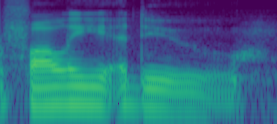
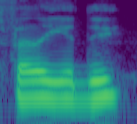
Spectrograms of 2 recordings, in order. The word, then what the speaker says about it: Folie à Deux: go Joker Folly Ado okay it's pronounced fly Ado fly Folly adoo directed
